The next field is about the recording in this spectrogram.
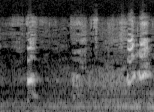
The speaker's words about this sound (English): Was that a video of a supposed bark from a salamander? From a giant Pacific. Oh, yes. Ooh, nice. There we go. But it barked? Our local salamander. Maybe this one might be better. Gosh. Shit, it sounds like a dog. It sounds like a little baby puppy.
